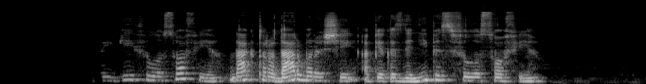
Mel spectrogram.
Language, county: Lithuanian, Vilnius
